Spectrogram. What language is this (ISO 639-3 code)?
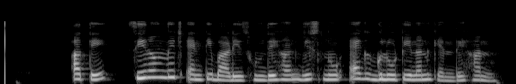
pan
